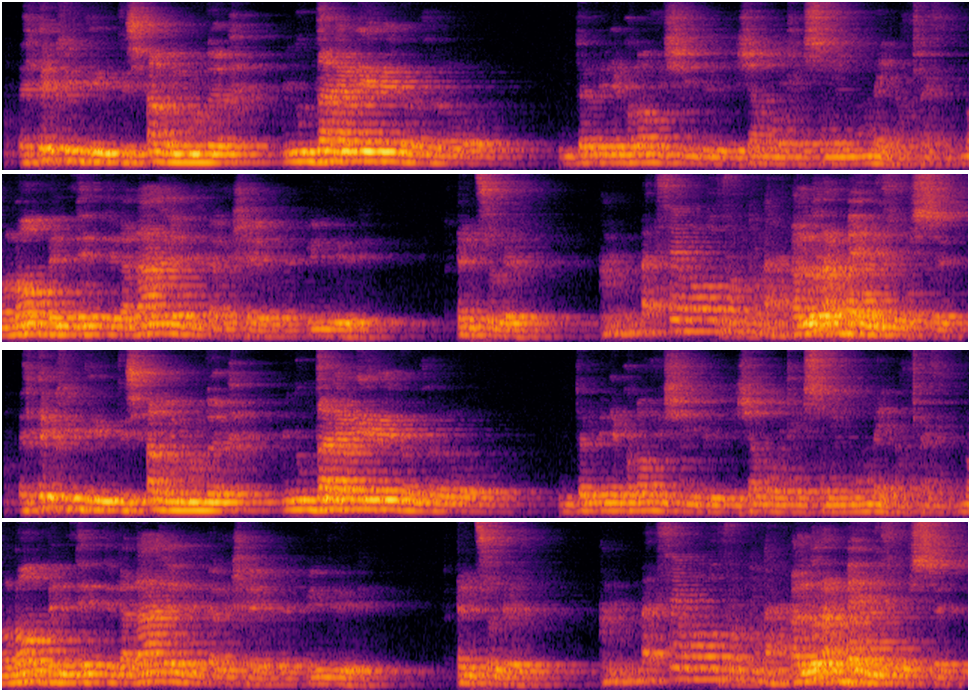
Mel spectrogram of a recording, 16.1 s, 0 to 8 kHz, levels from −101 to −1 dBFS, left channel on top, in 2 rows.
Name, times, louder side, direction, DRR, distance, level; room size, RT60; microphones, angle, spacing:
voice 1, 0.1-2.0 2.3-4.1 4.6-11.0 11.8-12.4 13.0-13.2 14.0-14.3 14.6-15.9, left 1 dB, 25° right, -6 dB, 3.0 m, -22 dB
voice 2, 13.1-15.4, right 1 dB, 25° left, -6 dB, 2.9 m, -32 dB
11.0 x 4.7 x 5.0 m, 1.1 s
head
